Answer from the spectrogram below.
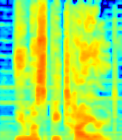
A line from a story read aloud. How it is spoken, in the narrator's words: Empress Wang said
